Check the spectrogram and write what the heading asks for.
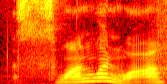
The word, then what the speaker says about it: H'Suan Wen Hua: start with the classics this one is Swan one wah some people say Chihuahuan wah and that is okay but you'll hear all manner of pronunciations I say Swan like the bird when wah okay Swan win wow that's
